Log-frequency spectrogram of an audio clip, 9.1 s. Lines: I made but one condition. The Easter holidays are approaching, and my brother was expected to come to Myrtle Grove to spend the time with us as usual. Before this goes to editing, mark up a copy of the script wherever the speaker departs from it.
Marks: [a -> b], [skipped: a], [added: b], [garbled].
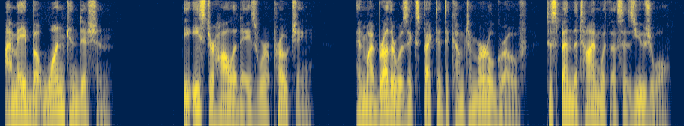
I made but one condition. The Easter holidays [are -> were] approaching, and my brother was expected to come to Myrtle Grove to spend the time with us as usual.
